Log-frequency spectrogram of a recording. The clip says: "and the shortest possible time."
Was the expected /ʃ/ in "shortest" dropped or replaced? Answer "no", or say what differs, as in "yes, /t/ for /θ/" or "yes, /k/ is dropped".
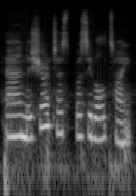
no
